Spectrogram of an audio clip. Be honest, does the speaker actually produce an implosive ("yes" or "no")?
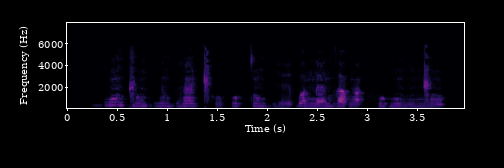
yes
